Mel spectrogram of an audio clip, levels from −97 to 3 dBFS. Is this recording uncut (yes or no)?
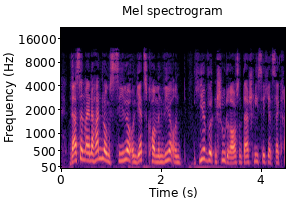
yes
